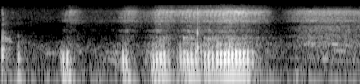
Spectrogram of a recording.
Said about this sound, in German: Da atmet selbst mein Hund tief ein und aus.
